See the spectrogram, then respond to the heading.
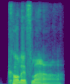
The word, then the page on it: cauliflower: British English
